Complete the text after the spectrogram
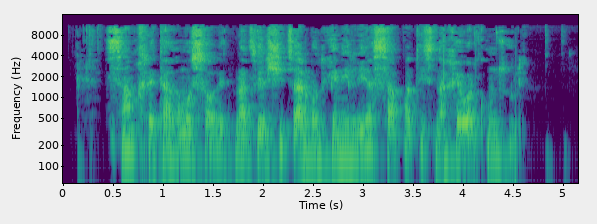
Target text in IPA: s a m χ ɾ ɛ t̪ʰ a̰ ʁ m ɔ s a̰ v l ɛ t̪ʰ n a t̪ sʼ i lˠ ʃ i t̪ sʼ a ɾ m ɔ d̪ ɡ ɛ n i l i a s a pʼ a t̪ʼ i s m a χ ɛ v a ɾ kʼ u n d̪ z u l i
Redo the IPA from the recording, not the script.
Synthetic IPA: s a m χ ɾ ɛ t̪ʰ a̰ ʁ m ɔ s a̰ v l ɛ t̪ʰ n a t̪ sʼ i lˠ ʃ i t̪ sʼ a ɾ m ɔ d̪ ɡ ɛ n i l i a s a pʼ a t̪ʼ i s n a χ ɛ v a ɾ kʼ u n d̪ z u l i

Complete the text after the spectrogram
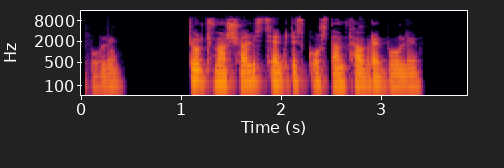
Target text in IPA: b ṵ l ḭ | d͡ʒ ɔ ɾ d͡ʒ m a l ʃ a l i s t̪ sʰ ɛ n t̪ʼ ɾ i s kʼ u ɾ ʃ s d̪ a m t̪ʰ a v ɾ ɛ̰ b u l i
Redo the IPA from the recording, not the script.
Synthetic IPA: b ṵ l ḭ | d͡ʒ ɔ ɾ d͡ʒ m a ɾ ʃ a l i s t̪ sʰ ɛ n t̪ʼ ɾ i s kʼ u ɾ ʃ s d̪ a m t̪ʰ a v ɾ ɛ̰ b u l i

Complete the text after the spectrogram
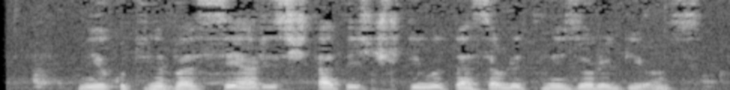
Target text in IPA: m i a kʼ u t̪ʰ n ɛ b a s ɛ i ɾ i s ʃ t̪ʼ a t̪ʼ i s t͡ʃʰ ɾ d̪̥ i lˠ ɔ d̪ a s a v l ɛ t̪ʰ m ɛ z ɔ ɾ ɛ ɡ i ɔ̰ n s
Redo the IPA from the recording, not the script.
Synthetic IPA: m i ɛ kʼ u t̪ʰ n ɛ b a s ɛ a ɾ i s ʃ t̪ʼ a t̪ʼ i s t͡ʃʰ ɾ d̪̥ i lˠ ɔ d̪ a s a v l ɛ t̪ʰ m ɛ z ɔ ɾ ɛ ɡ i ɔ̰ n s

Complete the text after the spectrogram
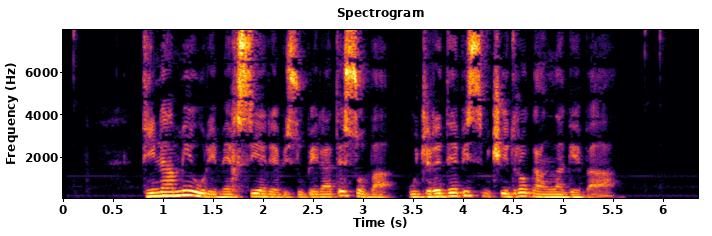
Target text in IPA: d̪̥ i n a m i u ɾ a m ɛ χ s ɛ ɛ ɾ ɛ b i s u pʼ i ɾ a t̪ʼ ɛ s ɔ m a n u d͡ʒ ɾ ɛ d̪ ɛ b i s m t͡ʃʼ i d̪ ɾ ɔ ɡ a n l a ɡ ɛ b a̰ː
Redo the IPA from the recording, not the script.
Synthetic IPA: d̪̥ i n a m i u ɾ i m ɛ χ s i ɛ ɾ ɛ b i s u pʼ i ɾ a t̪ʼ ɛ s ɔ b a u d͡ʒ ɾ ɛ d̪ ɛ b i s m t͡ʃʼ i d̪ ɾ ɔ ɡ a n l a ɡ ɛ b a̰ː

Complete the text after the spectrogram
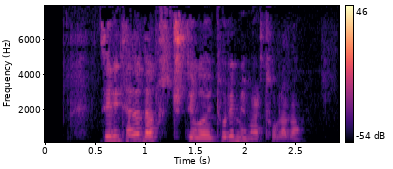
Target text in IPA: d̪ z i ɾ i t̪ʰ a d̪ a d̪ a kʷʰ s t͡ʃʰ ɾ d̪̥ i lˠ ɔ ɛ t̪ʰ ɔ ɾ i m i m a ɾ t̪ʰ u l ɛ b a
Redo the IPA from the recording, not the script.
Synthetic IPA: d̪ z i ɾ i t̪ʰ a d̪ a d̪ a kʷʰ s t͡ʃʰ ɾ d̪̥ i lˠ ɔ ɛ t̪ʰ u ɾ i m i m a ɾ t̪ʰ u l ɛ b a

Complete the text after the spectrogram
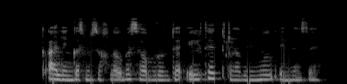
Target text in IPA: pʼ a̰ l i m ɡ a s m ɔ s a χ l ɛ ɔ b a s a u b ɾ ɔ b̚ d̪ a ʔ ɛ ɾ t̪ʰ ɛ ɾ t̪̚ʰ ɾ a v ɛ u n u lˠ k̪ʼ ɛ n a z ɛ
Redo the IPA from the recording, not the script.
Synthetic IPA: kʼ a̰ l i ŋ ɡ a s m ɔ s a χ l ɛ ɔ b a s a u b ɾ ɔ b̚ d̪ a ʔ ɛ ɾ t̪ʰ ɛ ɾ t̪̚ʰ ɾ a v i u n u lˠ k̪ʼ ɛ n a z ɛ

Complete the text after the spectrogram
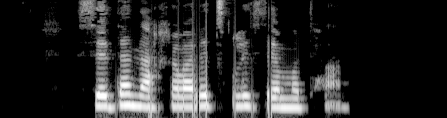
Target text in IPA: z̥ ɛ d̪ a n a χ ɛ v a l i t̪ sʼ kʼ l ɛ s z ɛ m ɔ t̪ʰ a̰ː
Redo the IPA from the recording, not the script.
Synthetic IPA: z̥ ɛ d̪ a n a χ ɛ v a ɾ i t̪ sʼ qʼ l i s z ɛ m ɔ t̪ʰ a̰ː

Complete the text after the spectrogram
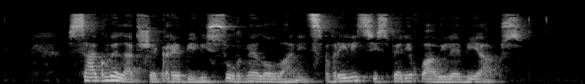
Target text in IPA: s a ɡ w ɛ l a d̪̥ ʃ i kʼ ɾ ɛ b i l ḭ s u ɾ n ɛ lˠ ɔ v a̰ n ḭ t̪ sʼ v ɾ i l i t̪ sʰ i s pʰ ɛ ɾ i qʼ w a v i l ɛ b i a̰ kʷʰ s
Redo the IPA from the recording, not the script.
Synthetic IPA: s a ɡ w ɛ l a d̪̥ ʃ ɛ kʼ ɾ ɛ b i l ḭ s u ɾ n ɛ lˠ ɔ v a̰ n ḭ t̪ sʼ v ɾ i l i t̪ sʰ i s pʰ ɛ ɾ i qʼ w a v i l ɛ b i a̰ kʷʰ s

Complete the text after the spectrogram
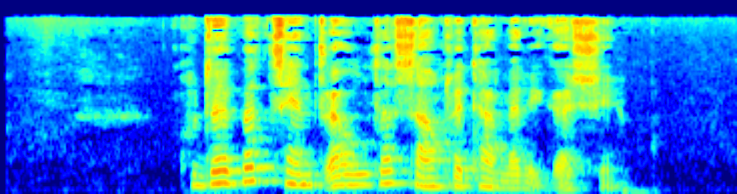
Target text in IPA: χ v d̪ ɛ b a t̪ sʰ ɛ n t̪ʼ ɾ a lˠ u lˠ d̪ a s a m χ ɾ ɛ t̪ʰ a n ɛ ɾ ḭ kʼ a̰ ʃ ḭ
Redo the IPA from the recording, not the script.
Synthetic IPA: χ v d̪ ɛ b a t̪ sʰ ɛ n t̪ʼ ɾ a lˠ u lˠ d̪ a s a m χ ɾ ɛ t̪ʰ a m ɛ ɾ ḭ kʼ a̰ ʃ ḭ

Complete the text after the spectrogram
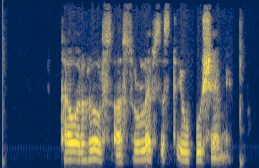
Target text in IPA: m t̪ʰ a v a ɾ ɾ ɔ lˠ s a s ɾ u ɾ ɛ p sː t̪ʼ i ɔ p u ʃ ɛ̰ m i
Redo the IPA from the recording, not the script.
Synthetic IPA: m t̪ʰ a v a ɾ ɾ ɔ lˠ s a s ɾ u l ɛ p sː t̪ʼ i u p u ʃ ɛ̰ m i

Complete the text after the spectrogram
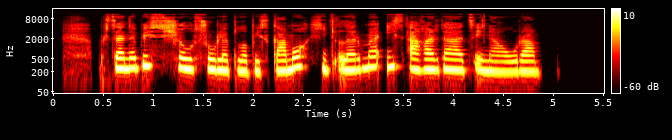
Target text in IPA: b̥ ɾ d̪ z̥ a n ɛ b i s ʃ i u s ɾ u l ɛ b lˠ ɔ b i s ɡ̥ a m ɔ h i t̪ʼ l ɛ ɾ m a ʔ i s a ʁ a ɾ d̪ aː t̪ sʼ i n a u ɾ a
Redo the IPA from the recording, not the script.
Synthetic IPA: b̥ ɾ d̪ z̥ a n ɛ b i s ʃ ɛ u s ɾ u l ɛ b lˠ ɔ b i s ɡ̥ a m ɔ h i t̪ʼ l ɛ ɾ m a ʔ i s a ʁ a ɾ d̪ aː t̪ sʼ i n a u ɾ a

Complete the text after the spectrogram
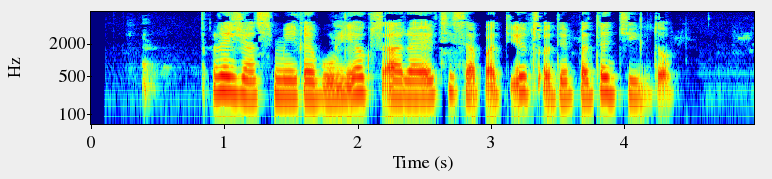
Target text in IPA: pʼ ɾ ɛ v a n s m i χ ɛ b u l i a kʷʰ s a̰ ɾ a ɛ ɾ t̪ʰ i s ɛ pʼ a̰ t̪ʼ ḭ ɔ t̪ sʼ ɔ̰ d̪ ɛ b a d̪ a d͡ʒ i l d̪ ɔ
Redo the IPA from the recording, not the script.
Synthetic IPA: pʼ ɾ ɛ ʒ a n s m i ʁ ɛ b u l i a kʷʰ s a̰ ɾ a ɛ ɾ t̪ʰ i s a pʼ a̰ t̪ʼ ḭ ɔ t̪ sʼ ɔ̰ d̪ ɛ b a d̪ a d͡ʒ i l d̪ ɔ

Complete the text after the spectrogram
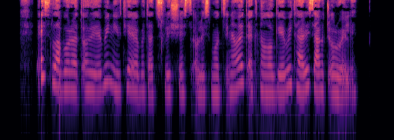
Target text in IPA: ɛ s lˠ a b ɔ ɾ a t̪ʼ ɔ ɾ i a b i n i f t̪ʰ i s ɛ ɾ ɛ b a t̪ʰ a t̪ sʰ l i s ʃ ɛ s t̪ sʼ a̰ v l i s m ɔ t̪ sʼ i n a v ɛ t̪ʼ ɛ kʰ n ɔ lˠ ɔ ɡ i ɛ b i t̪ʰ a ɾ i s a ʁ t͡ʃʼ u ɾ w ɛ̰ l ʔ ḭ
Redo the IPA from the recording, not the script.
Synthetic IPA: ɛ s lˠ a b ɔ ɾ a t̪ʼ ɔ ɾ i ɛ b i n i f t̪ʰ i ɛ ɾ ɛ b a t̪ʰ a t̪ sʰ l i s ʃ ɛ s t̪ sʼ a̰ v l i s m ɔ t̪ sʼ i n a v ɛ t̪ʼ ɛ kʰ n ɔ lˠ ɔ ɡ i ɛ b i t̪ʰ a ɾ i s a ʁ t͡ʃʼ u ɾ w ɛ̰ l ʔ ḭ

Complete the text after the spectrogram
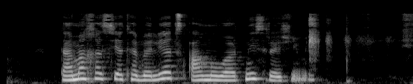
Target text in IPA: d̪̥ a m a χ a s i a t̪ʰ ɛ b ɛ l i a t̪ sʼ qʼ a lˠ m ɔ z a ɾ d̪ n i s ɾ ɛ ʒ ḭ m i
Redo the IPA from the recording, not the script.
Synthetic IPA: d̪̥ a m a χ a s i a t̪ʰ ɛ b ɛ l i a t̪ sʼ qʼ a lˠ m ɔ v a ɾ d̪ n i s ɾ ɛ ʒ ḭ m i

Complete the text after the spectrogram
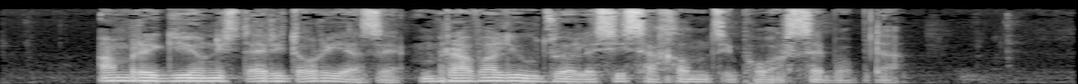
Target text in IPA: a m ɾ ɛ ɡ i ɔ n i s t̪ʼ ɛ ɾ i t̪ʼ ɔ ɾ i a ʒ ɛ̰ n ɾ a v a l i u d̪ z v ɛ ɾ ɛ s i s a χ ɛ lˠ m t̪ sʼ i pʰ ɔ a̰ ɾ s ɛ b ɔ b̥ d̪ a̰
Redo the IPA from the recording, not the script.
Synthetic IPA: a m ɾ ɛ ɡ i ɔ n i s t̪ʼ ɛ ɾ i t̪ʼ ɔ ɾ i a z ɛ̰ m ɾ a v a l i u d̪ z w ɛ l ɛ s i s a χ ɛ lˠ m t̪ sʼ i pʰ ɔ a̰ ɾ s ɛ b ɔ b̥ d̪ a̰

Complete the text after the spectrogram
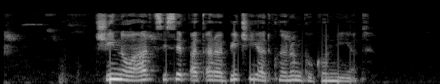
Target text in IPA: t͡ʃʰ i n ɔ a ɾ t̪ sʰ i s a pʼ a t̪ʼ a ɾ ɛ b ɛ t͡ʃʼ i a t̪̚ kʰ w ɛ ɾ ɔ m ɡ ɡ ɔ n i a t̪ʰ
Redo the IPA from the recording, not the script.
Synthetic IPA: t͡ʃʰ i n ɔ a ɾ t̪ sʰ i s ɛ pʼ a t̪ʼ a ɾ a b i t͡ʃʼ i a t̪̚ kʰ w ɛ ɾ ɔ m ɡ ɡ ɔ n i a t̪ʰ

